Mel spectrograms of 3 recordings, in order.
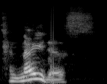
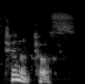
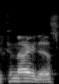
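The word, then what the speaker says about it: tinnitus: And so it's not tonitis, it is tinus. And now you know Uh well, he was the doctor did say basically like nobody's going to tell you you're saying it wrong if you say titis because we all know what you're saying and we all know what you're talking about.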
